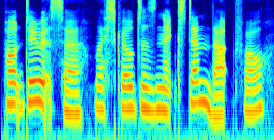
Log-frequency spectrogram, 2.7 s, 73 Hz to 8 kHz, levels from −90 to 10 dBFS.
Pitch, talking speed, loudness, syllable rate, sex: 215 Hz, 220 wpm, -18 LUFS, 4.4 syllables/s, female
